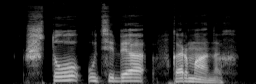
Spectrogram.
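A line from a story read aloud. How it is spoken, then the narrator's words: Menacing voice behind door. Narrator (Russian): грозно спросил голос за дверью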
